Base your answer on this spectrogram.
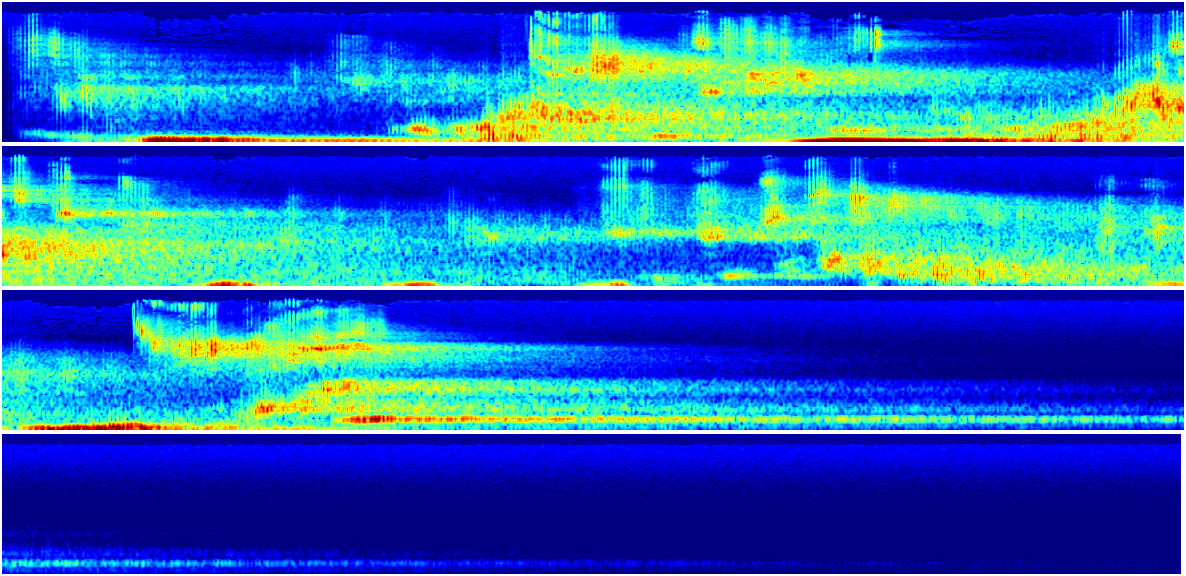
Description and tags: Bubbly Planet Soundscape
Didn't know what to name this, but it sounds like some sort of bubbly cave!
ambiance, ambience, ambient, atmo, atmos, atmosphere, atmospheric, background, background-sound, bubble, bubbles, FM, general-noise, sound-scape, soundscape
